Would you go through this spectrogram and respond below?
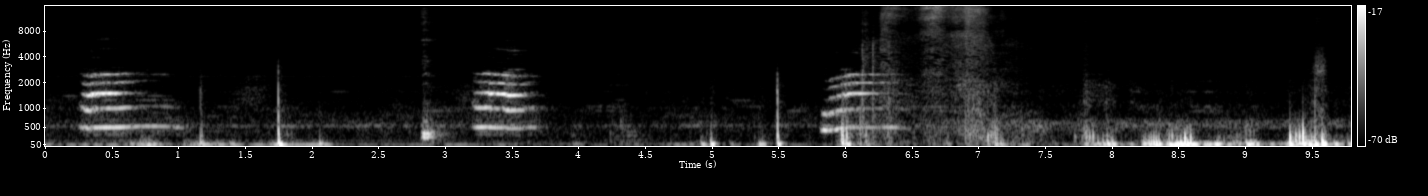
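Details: Neighbour's cat meowing in the background indoors: three clear harmonic meows, the first two drawn out and the last rising then falling, spaced about three seconds apart, amid low rumble, clicks and rustling.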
